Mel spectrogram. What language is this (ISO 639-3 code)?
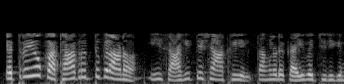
mal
